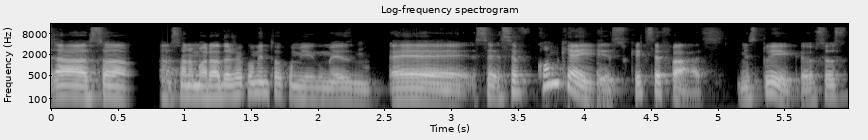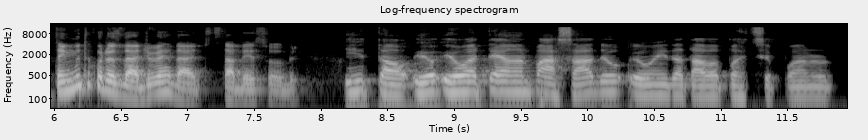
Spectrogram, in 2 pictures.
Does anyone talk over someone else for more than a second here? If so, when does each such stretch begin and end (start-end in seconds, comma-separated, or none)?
none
